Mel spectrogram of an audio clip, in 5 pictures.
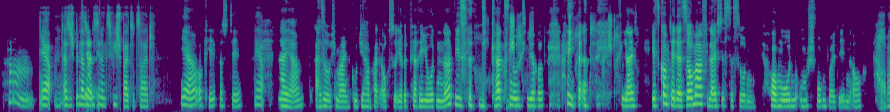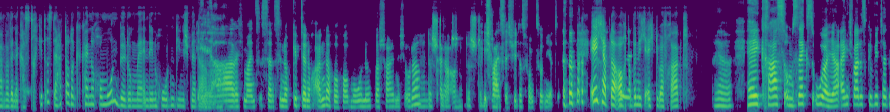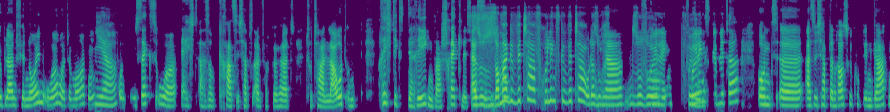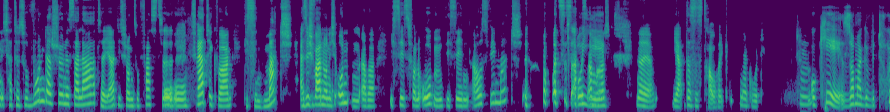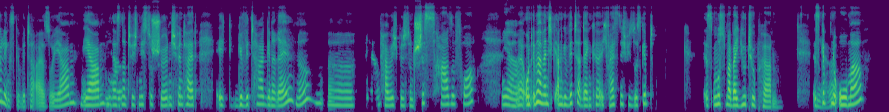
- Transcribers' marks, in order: laughing while speaking: "diese"; laughing while speaking: "ja"; laugh; laugh; laughing while speaking: "Es ist alles"
- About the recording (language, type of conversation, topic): German, unstructured, Welche Jahreszeit magst du am liebsten und warum?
